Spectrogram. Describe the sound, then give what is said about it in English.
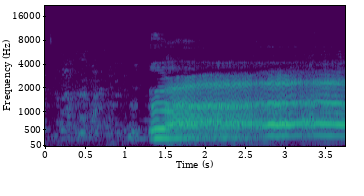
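After a second of faint, low rumbling, a voice lets out a loud, sustained groaning roar imitating a bear giving birth. It holds steady and strained for over two seconds. “Pushing in, we hear the roars of a bear giving birth.”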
